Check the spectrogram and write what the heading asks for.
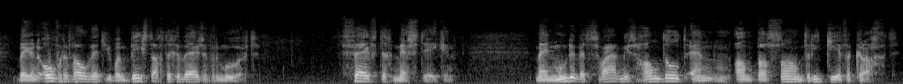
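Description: The same kind of role again: a radio-drama actor voicing a driven, earnest middle-aged chief inspector of police, formal, insistent and measured in his phrasing. This time the low male voice is a little mellow and slightly rough, with a grave, bitter mood.

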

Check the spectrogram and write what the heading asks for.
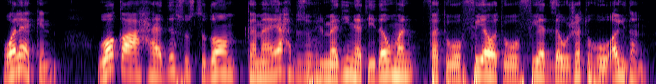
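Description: A man's voice: a little high, a little fast, lightly acted. A man reading an audiobook, voicing a stubborn, self-assured elderly widowed woman who speaks firmly. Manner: firm, self-assured speech.

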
